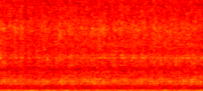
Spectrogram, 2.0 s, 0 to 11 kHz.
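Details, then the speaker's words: Ford F150 just after a cold start, not run that day, tuned for gas: a low rumbling idle that wavers and surges unevenly, tacho going up and down; hunting idle that varies with temperature, with the cause suspected rather than confirmed. "And you see that purging, you see how the tacho is just going up and down."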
